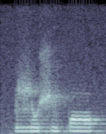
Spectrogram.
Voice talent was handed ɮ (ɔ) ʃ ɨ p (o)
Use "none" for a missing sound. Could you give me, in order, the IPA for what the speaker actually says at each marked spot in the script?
o, ɔ

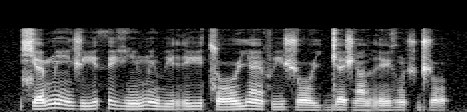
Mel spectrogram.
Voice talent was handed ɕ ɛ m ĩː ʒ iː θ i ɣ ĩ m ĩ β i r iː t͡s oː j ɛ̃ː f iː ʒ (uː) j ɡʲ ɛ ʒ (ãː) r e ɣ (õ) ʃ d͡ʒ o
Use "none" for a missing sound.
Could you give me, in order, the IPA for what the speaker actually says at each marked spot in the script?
oː, ã, ũ

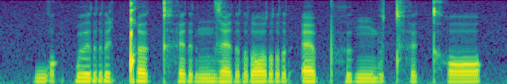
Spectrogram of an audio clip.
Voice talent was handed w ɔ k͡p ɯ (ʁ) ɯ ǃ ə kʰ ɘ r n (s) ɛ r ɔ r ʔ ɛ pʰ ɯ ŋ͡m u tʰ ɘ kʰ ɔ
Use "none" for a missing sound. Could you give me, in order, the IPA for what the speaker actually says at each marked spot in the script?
r, z

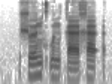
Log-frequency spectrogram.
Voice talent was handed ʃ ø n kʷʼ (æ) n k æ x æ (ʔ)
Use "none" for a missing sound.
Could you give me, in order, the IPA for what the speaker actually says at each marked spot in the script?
a, ʔ

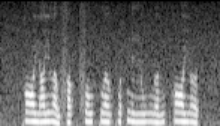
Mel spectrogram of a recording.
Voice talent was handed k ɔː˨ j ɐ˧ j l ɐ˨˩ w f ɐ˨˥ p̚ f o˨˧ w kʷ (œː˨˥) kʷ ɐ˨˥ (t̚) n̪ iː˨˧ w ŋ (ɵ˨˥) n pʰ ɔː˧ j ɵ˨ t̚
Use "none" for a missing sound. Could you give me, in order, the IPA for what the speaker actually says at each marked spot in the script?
œː˨˧, t̚, ɵ˨˥

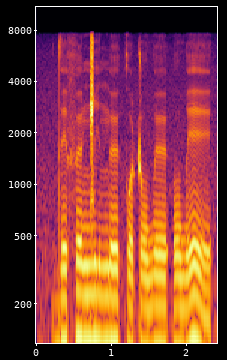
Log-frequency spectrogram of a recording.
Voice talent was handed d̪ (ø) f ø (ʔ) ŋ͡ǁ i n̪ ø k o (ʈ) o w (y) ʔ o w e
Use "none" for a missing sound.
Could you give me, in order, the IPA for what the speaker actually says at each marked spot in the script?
e, none, ʈ, ø

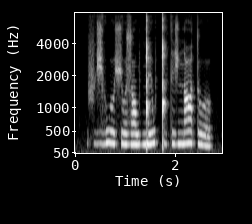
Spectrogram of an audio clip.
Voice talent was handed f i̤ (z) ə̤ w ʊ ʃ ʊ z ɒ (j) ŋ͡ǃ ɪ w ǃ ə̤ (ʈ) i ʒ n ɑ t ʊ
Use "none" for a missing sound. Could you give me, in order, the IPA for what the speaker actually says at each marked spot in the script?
ʒ, w, t

